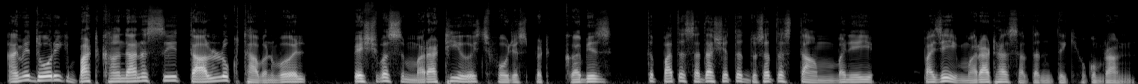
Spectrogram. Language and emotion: Kashmiri, neutral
